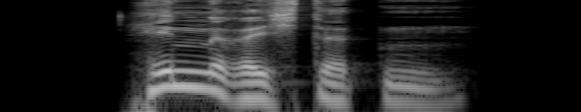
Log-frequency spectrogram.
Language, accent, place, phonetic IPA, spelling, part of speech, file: German, Germany, Berlin, [ˈhɪnˌʁɪçtətn̩], hinrichteten, verb, De-hinrichteten.ogg
- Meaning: inflection of hinrichten: 1. first/third-person plural dependent preterite 2. first/third-person plural dependent subjunctive II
